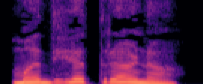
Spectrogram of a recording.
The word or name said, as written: ಮಧ್ಯತ್ರಾಣ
